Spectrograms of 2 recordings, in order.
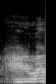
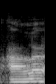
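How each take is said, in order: The two takes are said the same way.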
